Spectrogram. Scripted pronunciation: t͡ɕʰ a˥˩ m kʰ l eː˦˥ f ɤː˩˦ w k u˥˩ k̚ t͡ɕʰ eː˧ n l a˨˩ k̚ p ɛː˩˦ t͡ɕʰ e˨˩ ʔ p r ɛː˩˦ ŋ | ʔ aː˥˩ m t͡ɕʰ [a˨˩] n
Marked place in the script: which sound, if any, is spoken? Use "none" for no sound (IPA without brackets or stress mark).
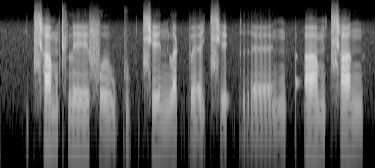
a˥˩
